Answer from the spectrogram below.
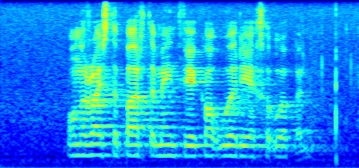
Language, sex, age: Afrikaans, male, 23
